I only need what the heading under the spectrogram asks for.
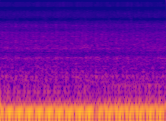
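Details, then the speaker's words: Honda Talon at idle after a ride, previously running rough with a suspected fuel issue: deep even idle, steady low pulse, no misses or clatter; completely back to normal. "it's running a lot better like it's completely back to normal now"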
